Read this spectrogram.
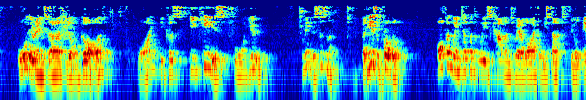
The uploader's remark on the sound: Due to technical difficulties the sound quality is not as clear as the other podcasts on this channel.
